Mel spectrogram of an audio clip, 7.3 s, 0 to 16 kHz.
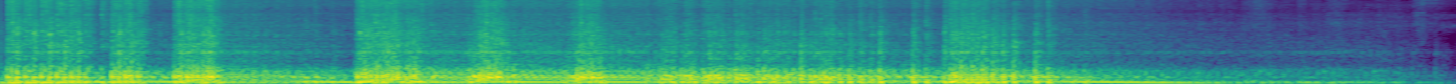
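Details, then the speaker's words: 1978 Ford F100 with new cam, first start attempt: even starter cranking, no firing, then winds down; no fuel because the fuel lines were connected the wrong way. "Got no fuel. Helps when you have the fuel lines on the right way."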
